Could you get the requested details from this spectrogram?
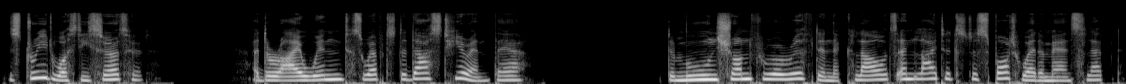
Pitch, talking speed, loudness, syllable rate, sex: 220 Hz, 160 wpm, -17 LUFS, 4.2 syllables/s, female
